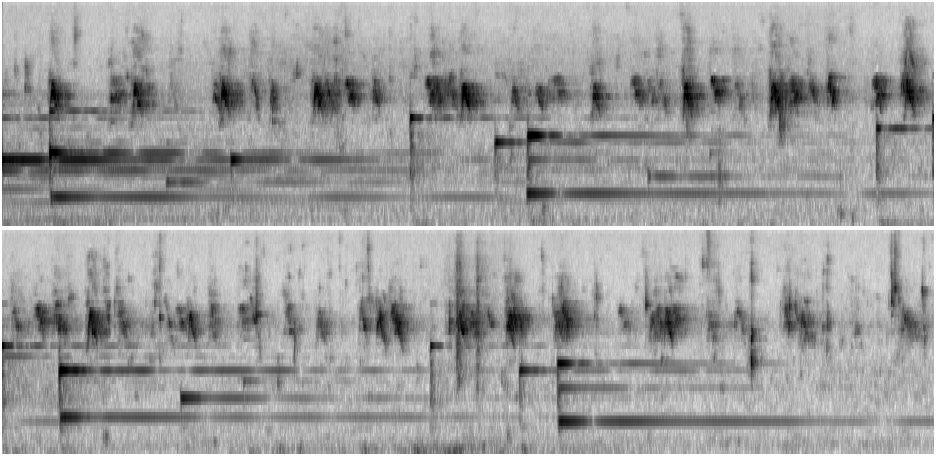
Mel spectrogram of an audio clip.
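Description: Small birds chirping busily and continuously, with clear bell-like chime tones ringing out one at a time and slowly dying away.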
